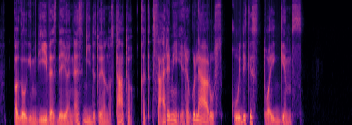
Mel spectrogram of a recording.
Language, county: Lithuanian, Vilnius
